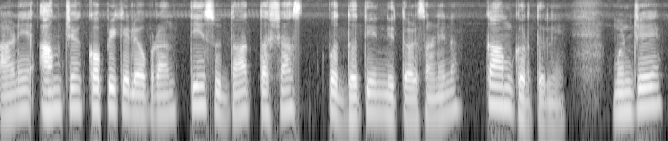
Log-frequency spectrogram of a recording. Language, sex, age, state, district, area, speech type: Goan Konkani, male, 30-45, Goa, Canacona, rural, spontaneous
